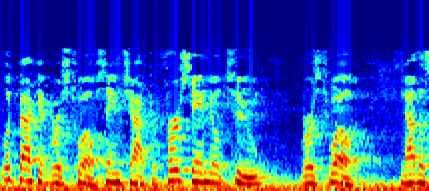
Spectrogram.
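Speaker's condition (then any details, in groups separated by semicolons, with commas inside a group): No condition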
